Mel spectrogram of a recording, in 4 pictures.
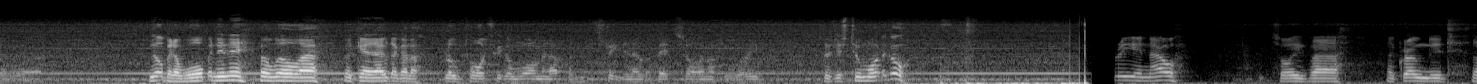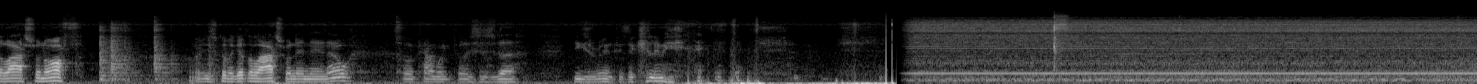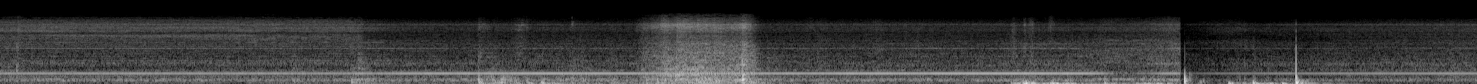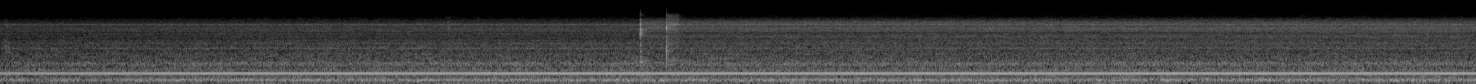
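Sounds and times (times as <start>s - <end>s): high tone: 0.0s - 10.9s
noisy burst: 0.0s - 10.9s
welding machine humming: 0.0s - 10.9s, 23.8s - 59.0s.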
